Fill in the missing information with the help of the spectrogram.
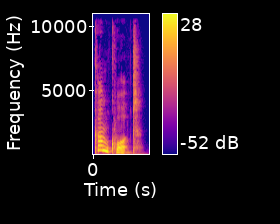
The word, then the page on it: cumquat: British English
